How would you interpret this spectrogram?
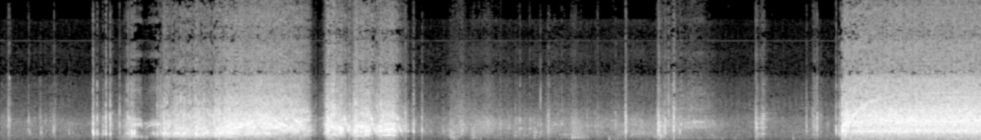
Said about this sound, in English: Maybe if I just drill it out just a little bit instead of drilling it all the way out, I can make something happen here.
